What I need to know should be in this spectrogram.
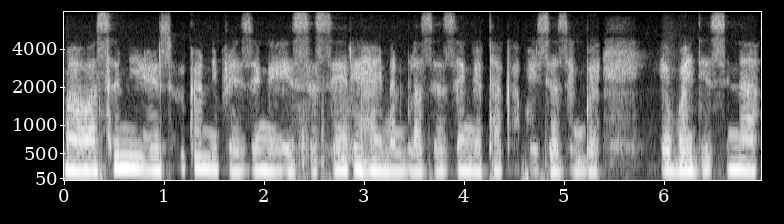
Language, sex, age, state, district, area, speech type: Bodo, female, 45-60, Assam, Chirang, rural, spontaneous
